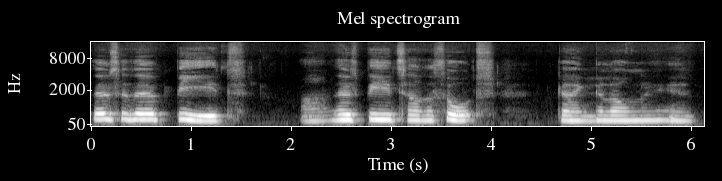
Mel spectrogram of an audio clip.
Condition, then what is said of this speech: Aphasia. And my voice is quieter, and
